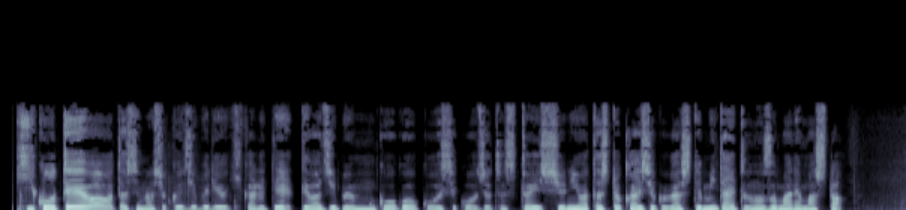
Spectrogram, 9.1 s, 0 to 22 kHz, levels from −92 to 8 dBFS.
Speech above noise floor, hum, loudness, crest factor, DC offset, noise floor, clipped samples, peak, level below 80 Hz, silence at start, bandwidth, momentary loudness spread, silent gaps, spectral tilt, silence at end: 40 dB; none; -22 LUFS; 18 dB; under 0.1%; -62 dBFS; under 0.1%; -4 dBFS; -70 dBFS; 0.15 s; 11.5 kHz; 12 LU; none; -5.5 dB/octave; 0.65 s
